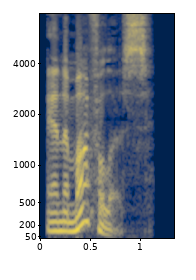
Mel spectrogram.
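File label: "anemophilous", British English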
